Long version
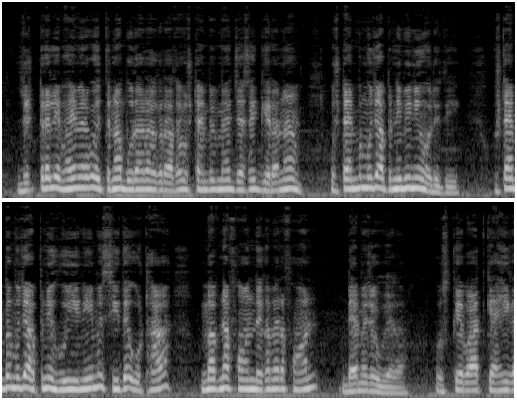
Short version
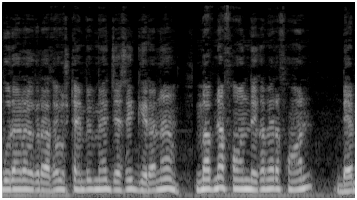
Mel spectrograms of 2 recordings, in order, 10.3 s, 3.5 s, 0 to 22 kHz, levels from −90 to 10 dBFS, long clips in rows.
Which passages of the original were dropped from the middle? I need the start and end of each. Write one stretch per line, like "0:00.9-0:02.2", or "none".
0:03.1-0:07.0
